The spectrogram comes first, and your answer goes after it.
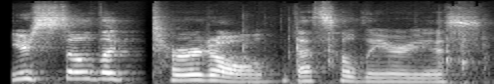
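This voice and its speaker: A woman's voice: mid-range voice, lively intonation, measured pace, pushed and bright, a little hiss or hum. A woman livestreamer chatting casually with her viewers, rambling and often apologizing, on a sensitive desktop mic in a room at home. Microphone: desktop condenser mic at high sensitivity.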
